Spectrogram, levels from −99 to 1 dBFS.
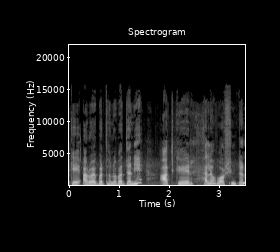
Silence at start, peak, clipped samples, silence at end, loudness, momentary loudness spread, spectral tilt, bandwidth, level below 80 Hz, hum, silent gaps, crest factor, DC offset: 0.05 s; -10 dBFS; under 0.1%; 0 s; -30 LUFS; 6 LU; -5 dB/octave; 15.5 kHz; -70 dBFS; none; none; 20 dB; under 0.1%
